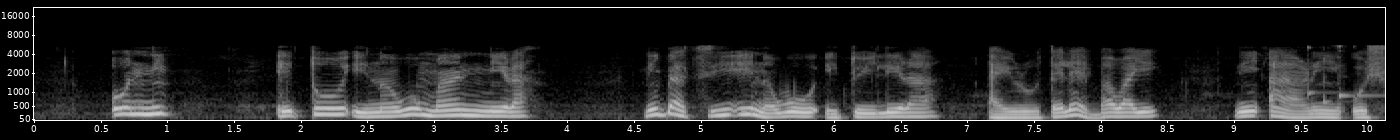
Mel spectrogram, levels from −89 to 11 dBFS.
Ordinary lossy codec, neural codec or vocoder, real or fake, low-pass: MP3, 48 kbps; none; real; 5.4 kHz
